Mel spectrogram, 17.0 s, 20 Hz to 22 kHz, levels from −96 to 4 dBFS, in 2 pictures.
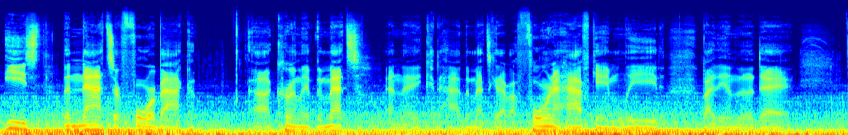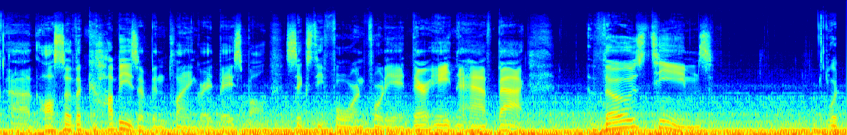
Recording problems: low rumble; noticeable; throughout; 10 dB below the speech

